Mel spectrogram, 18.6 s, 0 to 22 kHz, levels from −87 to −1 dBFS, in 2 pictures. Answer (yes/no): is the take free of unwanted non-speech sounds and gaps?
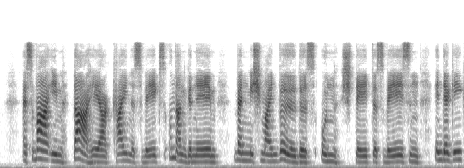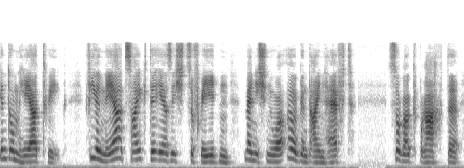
yes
